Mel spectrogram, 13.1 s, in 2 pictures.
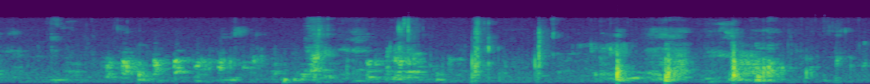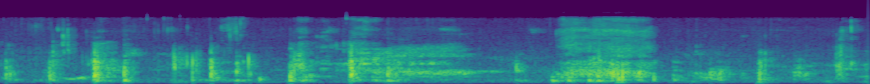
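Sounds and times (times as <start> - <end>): open-mouth chewing and lip smacking: 1.7 - 9.5, 11.6 - 13.0.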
